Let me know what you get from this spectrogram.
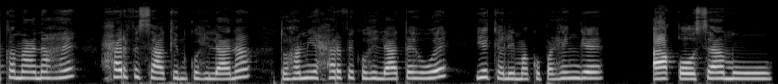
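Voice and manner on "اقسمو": اقسمو with the ق bounced, drawn out slowly; qalqalah on qaf. Shown as a demonstration. Teacher showing students the bouncing qaf in اقسمو. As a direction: echo the ق in اقسمو, slow. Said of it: "لہذا ہمیں قاف کو قلقلہ سے پڑھنا ہے".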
